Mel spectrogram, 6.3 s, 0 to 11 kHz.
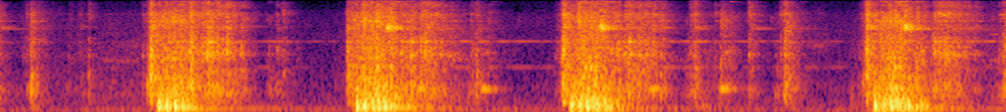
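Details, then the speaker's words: McCulloch 790 MC101 chainsaw with new carburetor: fires in ragged bursts, hitting and missing under heavy load without proper spark; the new spark plug was found bad, and a borrowed plug fixed it. "It's not a consistent running, but ignition sounding now. Like it's hitting and missing, but under heavy load, it's not giving proper spark."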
